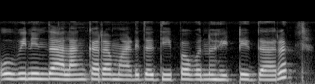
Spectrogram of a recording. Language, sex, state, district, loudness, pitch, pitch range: Kannada, female, Karnataka, Bangalore, -14 LUFS, 235 Hz, 230-250 Hz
